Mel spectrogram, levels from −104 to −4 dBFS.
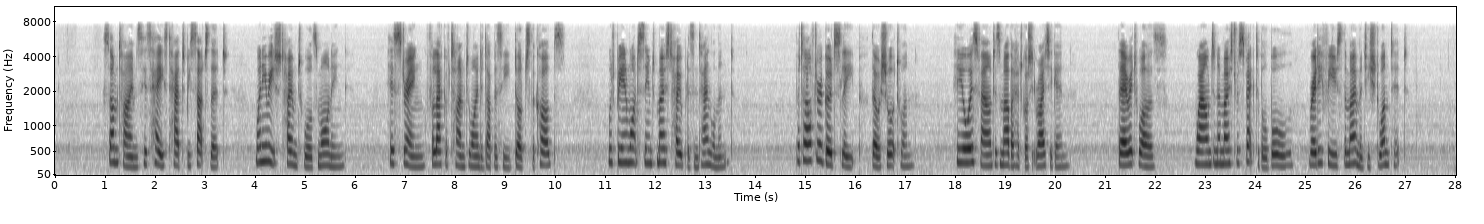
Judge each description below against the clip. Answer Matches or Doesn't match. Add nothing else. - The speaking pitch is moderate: Doesn't match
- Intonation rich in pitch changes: Doesn't match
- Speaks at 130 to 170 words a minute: Matches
